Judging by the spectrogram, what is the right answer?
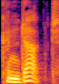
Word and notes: conduct: American English

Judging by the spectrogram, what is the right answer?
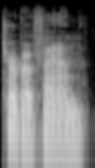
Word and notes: turbofan: American English

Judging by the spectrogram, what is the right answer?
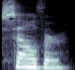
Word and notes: salver: American English

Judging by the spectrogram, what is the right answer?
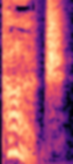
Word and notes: purge: British English

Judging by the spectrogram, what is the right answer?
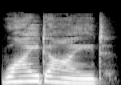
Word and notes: wide-eyed: British English

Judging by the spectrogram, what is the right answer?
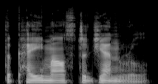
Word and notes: paymaster general: British English

